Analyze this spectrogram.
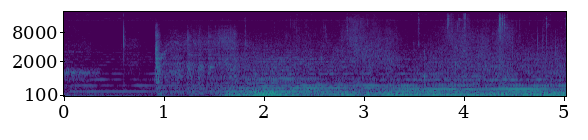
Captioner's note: car engine rumbles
